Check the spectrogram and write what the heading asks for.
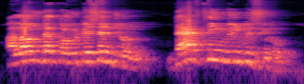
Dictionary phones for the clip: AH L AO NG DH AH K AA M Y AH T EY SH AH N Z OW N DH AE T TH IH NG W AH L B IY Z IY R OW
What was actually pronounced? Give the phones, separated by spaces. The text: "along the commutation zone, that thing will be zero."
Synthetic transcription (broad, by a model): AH L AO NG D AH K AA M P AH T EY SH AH N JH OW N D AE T T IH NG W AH L B IY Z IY R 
